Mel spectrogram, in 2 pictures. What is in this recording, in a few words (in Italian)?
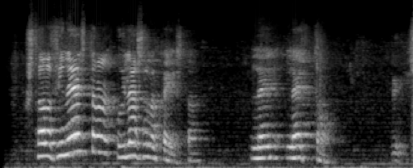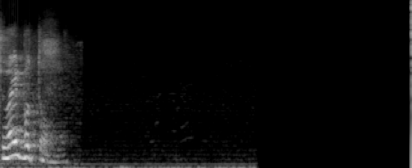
indovinello, romagna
